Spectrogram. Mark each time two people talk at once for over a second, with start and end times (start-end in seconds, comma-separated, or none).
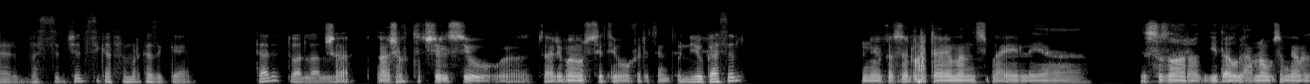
none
